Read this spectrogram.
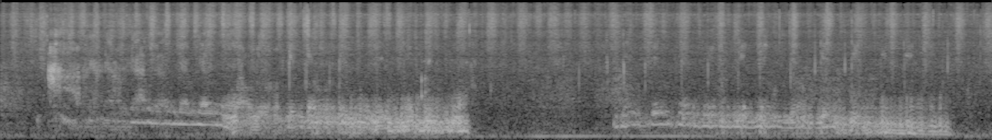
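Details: Domestic cat making an unusual sound while its back is scratched: two long, droning, moaning calls of several seconds each, slightly wavering and falling in pitch, separated by a short pause.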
